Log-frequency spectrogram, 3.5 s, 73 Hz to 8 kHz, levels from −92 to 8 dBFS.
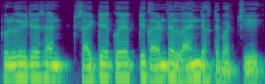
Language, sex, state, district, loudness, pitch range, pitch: Bengali, male, Assam, Hailakandi, -13 LUFS, 95-110 Hz, 105 Hz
